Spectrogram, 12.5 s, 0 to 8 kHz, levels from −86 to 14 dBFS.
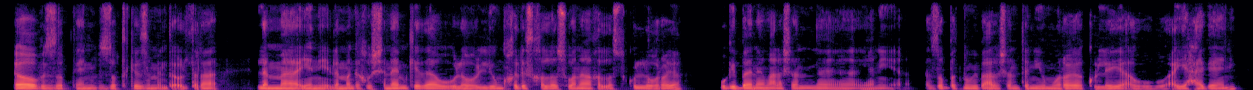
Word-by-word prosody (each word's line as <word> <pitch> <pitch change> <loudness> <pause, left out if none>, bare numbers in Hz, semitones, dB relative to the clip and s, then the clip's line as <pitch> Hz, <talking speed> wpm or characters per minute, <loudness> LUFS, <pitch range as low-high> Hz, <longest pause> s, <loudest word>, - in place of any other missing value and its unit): آه، 105 0 +10
بالضبط، 90 0 -2
يعني 85 0 -1
بالضبط 85 +3 -4
كده، 95 - 0
زي 90 -1 -2
ما 85 - -3
أنت - - -5
قُلت - - -2
ل 90 +1 +2 0.4
لمّا 85 -1 +4
يعني 80 0 +1
لمّا 80 +2 0
آجي 95 - -2
أخُش 105 +1 -4
أنام 95 +3 +2
كده، 100 +1 +3
ولو 85 -3 +1
اليوم 90 +2 0
خلِص 100 -2 -1
خلاص 95 +3 0
وأنا 90 0 +2
خلّصت 95 +1 -3
كلّ 95 - -2
اللي 95 -1 +1
ورايا، 95 - +1 0.4
وجيت 105 +3 +2
بقى 105 0 +5
أنام 110 +1 +1
علشان 105 +1 -2 0.4
يعني 95 0 -8 0.3
أضبّط 100 +2 -4
نومي 95 0 +1
بقى 85 - +2
عشان 90 0 -3
تاني 95 -1 -2
يوم 90 0 -1
ورايا 90 +1 +2
كلّية 85 +1 -1
أو 80 -1 -6
أي 90 0 +1
حاجة 90 +2 -1
يعني، 95 - -2
90 Hz, 205 wpm, -25 LUFS, 85-95 Hz, 0.4 s, آه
